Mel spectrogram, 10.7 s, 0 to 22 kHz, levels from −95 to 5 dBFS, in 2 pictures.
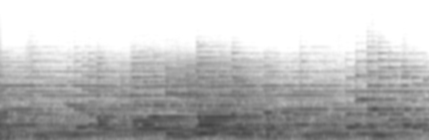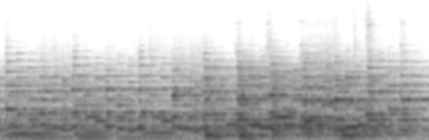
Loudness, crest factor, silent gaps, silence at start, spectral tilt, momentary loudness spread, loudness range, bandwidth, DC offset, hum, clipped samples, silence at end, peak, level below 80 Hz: -26 LUFS; 16 dB; none; 0 s; -9.5 dB/octave; 7 LU; 5 LU; 5.8 kHz; under 0.1%; none; under 0.1%; 0 s; -8 dBFS; -44 dBFS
